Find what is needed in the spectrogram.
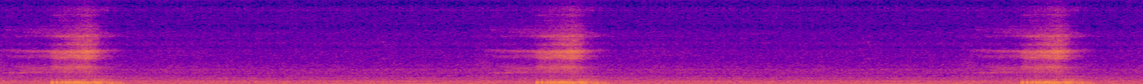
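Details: Regular rasping snores on each in-breath, about twelve a minute, over steady background noise; snoring during sleep.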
